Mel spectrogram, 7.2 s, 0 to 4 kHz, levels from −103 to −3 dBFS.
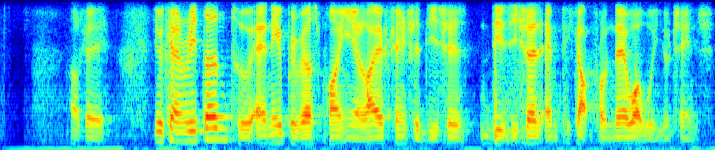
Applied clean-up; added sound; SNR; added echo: none; none; none; none.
